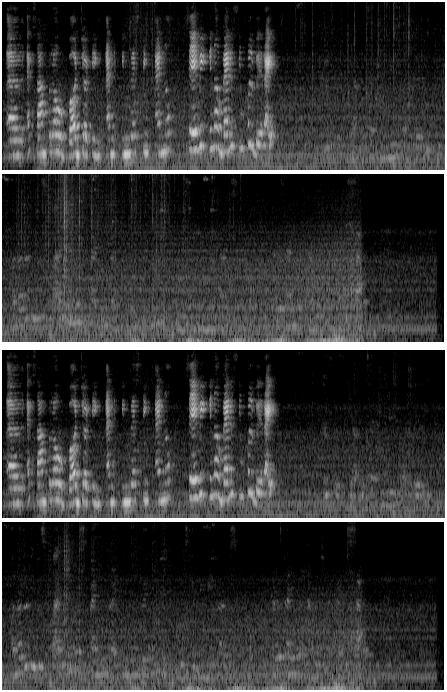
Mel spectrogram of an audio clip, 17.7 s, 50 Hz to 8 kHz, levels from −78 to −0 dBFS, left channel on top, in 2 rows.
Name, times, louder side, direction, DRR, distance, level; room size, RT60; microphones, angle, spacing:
voice 1, 0.1-0.4 0.7-3.4 3.7-5.4 15.9-16.0, left 1 dB, ahead, 0.5 m, -25 dB
Bird, 0.7-16.1, left 1 dB, 65° left, 1.5 m, -41 dB
voice 2, 6.3-16.2, right 2 dB, 60° right, 6.5 m, -45 dB
14.0 x 8.1 x 2.5 m
head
